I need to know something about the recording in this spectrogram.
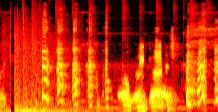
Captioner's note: laughs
